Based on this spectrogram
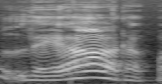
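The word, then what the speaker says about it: rhea: 예를 들자면 레아라는게 있는데요 r hea인데 h 발음은 없어요 레아라고 하는데 이거는 이제 분비물 뒷차지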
